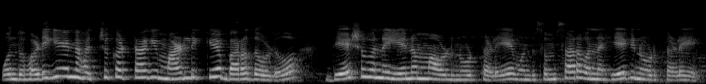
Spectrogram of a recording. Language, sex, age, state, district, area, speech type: Kannada, female, 60+, Karnataka, Bangalore Rural, rural, spontaneous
